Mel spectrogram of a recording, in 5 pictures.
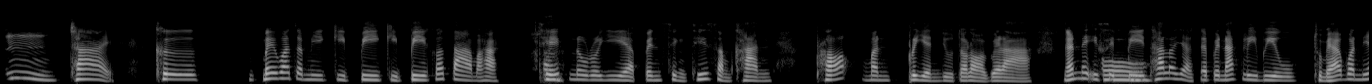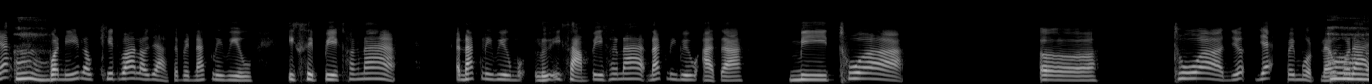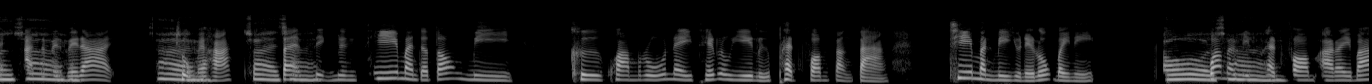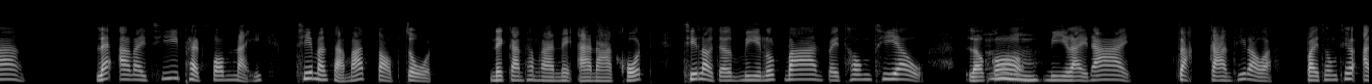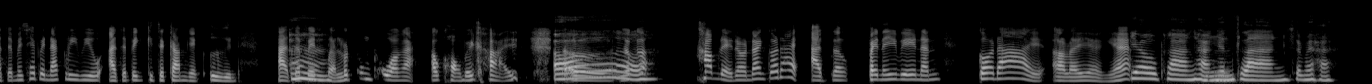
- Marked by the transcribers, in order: other background noise; tapping; in English: "เวย์"
- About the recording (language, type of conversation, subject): Thai, unstructured, คุณอยากให้ชีวิตของคุณเปลี่ยนแปลงไปอย่างไรในอีกสิบปีข้างหน้า?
